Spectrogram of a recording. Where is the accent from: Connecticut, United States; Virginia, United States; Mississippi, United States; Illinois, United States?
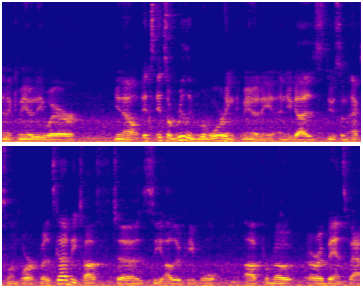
Virginia, United States; Springfield; moved away as an adult; I'm from Northern Virginia, Springfield, Virginia, specifically about 15 minutes outside of Washington, D.C., so I grew up a Washington, D.C. sports fan.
